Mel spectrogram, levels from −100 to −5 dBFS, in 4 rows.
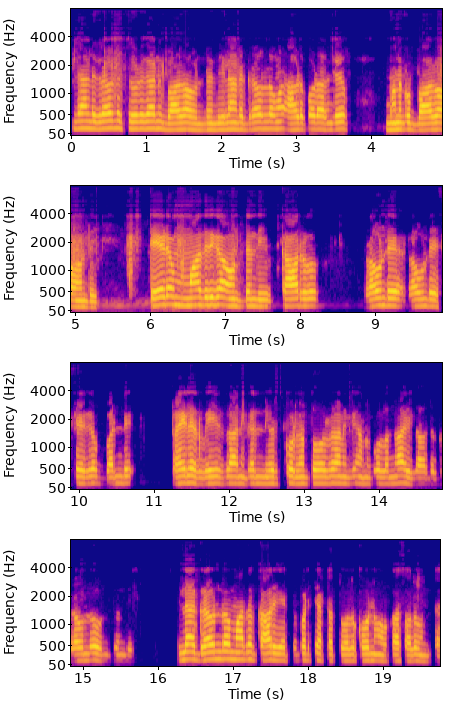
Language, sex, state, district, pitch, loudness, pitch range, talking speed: Telugu, male, Andhra Pradesh, Anantapur, 155 Hz, -16 LUFS, 150-165 Hz, 120 wpm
